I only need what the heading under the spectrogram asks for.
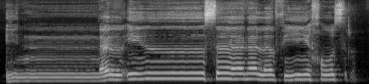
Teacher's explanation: nun bertasydid tersebut dibaca dengan dengung yang jelas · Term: hunnah musyaddadah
